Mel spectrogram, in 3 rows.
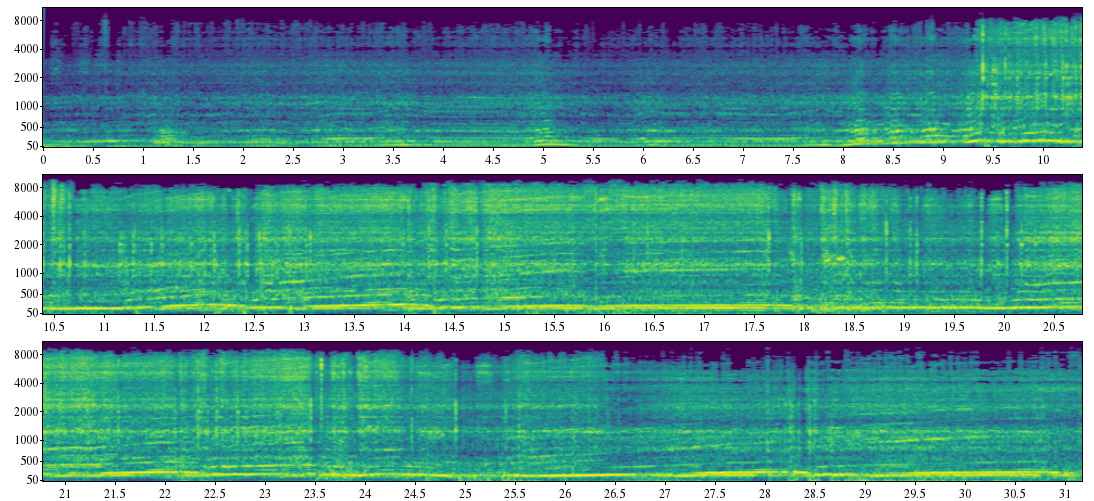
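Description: Mazda MX-5 ND's four-cylinder engine heard from inside the cabin, running steadily at low revs for about eight seconds, then pulling away hard. It revs up and down repeatedly, the pitch rising and falling with throttle and gear changes through the slalom.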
